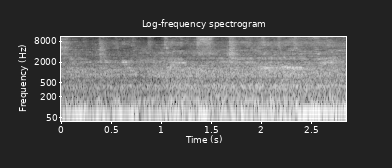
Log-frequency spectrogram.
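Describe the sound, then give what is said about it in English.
An Alfa Romeo car engine hums in a steady, low rumble throughout, fairly loud, with no clear revving or changes in pitch. “But um this car right here, this is an Alfa Romeo.”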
